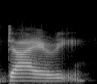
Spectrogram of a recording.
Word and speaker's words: diary: This is diary. It's similar to a journal, and this is supposed to be pronounced as diary.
